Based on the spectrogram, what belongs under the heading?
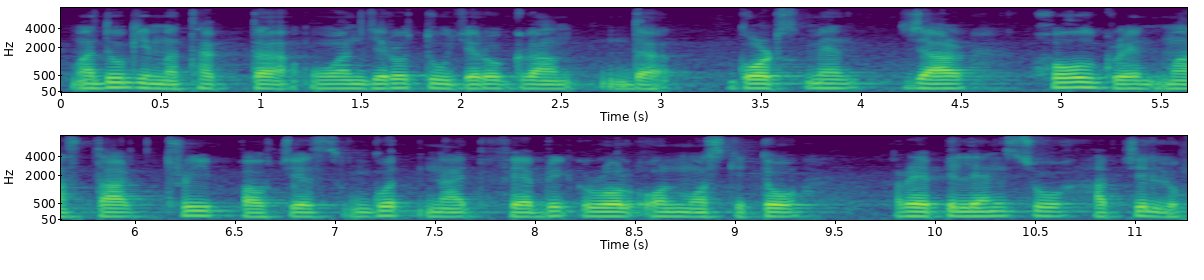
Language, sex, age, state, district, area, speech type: Manipuri, male, 18-30, Manipur, Bishnupur, rural, read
